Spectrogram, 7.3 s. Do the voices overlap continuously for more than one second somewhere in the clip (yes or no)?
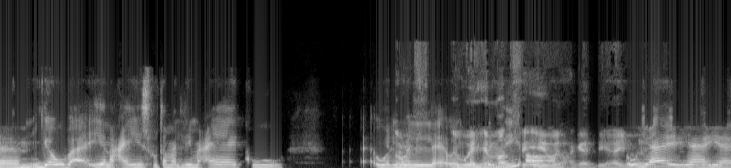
yes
